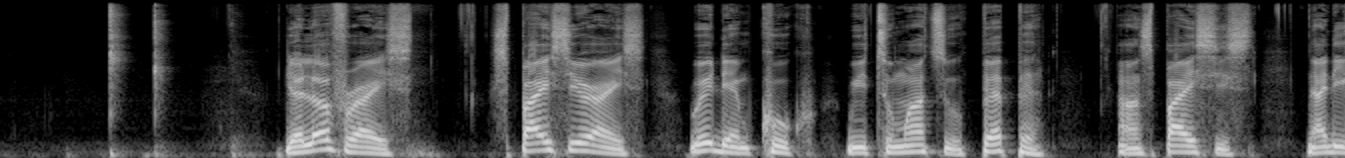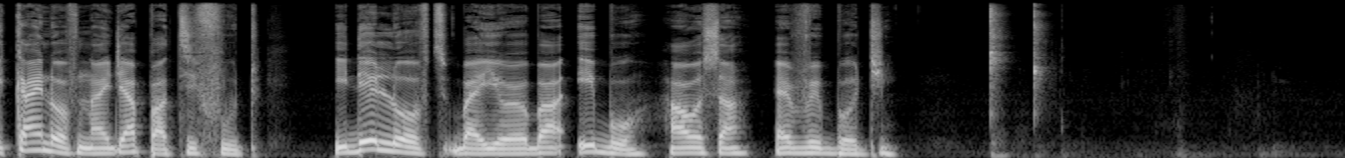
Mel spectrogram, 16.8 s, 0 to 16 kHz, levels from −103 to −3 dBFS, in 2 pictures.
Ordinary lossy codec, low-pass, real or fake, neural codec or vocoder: none; 14.4 kHz; real; none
